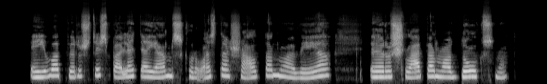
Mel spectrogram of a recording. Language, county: Lithuanian, Šiauliai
